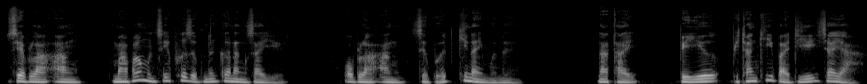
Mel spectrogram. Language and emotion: Bodo, fearful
